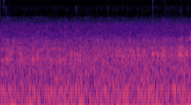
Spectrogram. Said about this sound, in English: then you fill it up with your hot water.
